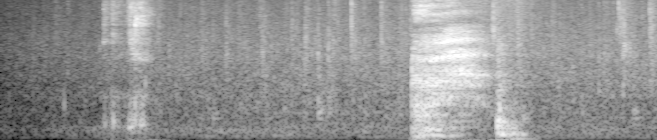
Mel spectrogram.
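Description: A person gives a short choking cough and throat clearing, a faint rasp at first, then a loud burst with a second smaller catch right after, close and otherwise quiet.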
